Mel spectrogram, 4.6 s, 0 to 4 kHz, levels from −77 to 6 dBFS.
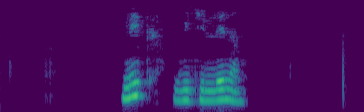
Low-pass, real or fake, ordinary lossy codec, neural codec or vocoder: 3.6 kHz; real; MP3, 16 kbps; none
